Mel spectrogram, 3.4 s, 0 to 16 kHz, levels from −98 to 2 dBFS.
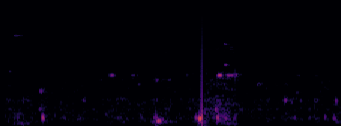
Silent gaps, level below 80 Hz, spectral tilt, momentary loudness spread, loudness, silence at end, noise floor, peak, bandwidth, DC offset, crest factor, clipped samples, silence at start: none; under -90 dBFS; -6.5 dB/octave; 13 LU; -58 LUFS; 0.05 s; -88 dBFS; -38 dBFS; 8 kHz; under 0.1%; 26 dB; under 0.1%; 0.4 s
